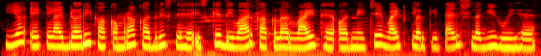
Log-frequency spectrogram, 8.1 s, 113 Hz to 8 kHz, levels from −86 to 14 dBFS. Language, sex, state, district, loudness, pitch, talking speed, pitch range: Hindi, female, Jharkhand, Palamu, -14 LUFS, 235 Hz, 170 wpm, 225-255 Hz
